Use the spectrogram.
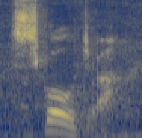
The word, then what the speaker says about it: Shkodër: Shkodër is what the locals call it, but Shkodër, I can pronounce it right. It's Shkodër. There it is. With the sh.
